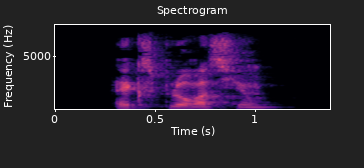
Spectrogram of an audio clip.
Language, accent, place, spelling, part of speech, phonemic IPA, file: French, France, Lyon, exploration, noun, /ɛk.splɔ.ʁa.sjɔ̃/, LL-Q150 (fra)-exploration.wav
- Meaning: exploration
